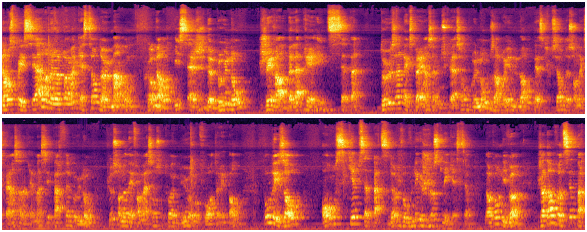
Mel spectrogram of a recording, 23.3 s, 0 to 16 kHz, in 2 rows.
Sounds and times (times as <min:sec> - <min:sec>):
Speech: 0:00.0 - 0:23.3.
